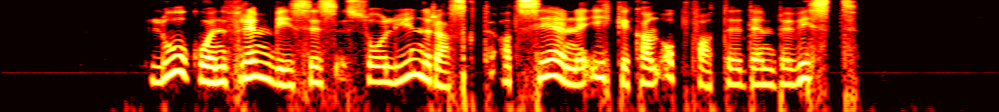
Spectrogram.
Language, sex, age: Norwegian, female, 56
